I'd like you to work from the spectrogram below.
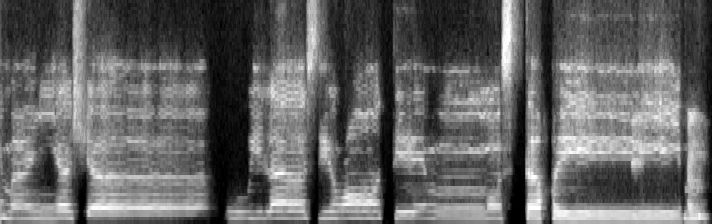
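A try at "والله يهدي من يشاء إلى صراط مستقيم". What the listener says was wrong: Tapi ada yang tak betulnya, nun mati bertemu ya itu tak dibaca dengung. Kena dengung dulu. Itu ma'al gunnah yang tu.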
